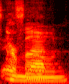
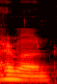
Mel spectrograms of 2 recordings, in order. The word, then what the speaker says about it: Hermione: It's Hermione. It's not Hermione.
